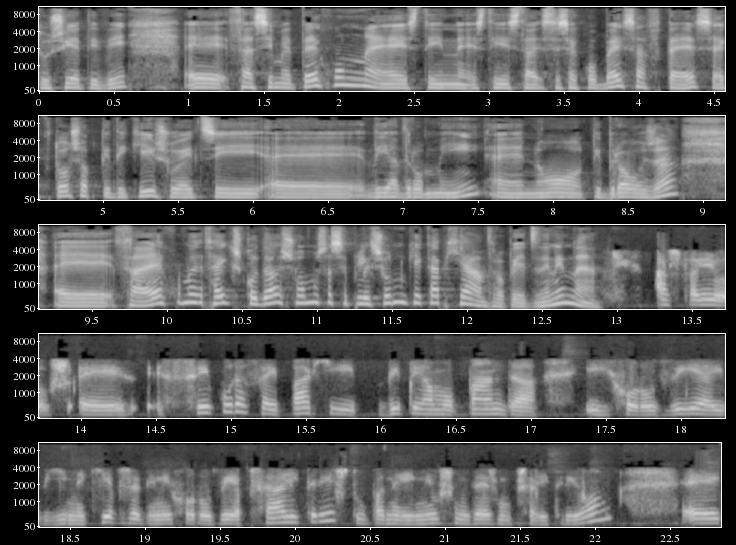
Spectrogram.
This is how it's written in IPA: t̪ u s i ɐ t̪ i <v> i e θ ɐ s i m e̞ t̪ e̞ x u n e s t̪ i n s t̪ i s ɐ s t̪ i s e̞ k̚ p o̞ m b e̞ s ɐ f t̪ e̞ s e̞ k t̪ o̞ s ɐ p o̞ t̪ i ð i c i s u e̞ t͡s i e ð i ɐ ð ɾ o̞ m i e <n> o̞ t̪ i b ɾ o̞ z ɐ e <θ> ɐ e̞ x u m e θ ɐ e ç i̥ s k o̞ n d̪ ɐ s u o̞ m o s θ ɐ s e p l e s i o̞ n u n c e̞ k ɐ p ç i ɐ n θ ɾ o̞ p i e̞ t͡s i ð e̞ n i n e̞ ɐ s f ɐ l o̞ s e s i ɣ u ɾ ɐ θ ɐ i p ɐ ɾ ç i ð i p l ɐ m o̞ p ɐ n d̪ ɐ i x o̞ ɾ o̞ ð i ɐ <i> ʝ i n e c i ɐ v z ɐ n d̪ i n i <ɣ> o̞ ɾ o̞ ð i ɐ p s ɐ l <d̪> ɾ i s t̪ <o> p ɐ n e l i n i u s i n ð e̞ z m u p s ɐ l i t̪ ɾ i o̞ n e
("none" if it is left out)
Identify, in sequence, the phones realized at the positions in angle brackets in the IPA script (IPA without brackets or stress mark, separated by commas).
v, n, θ, i, x, t̪, u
